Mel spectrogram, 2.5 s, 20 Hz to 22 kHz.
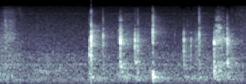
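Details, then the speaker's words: Triumph Spitfire HS2 SU carburettors with jets centred and glands fully tightened: several small, crisp metallic clicks over a quiet room as each lifted piston drops freely onto its seat, showing correct operation. "You can just hear that little metallic click. That's what you want."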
